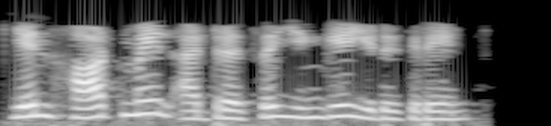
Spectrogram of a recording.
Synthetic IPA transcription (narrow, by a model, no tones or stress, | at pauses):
ɛnhaːʈmeɪlɐɖɾɐsɐɪɪŋɡeːɪɽɯɣɪreːn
